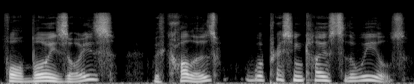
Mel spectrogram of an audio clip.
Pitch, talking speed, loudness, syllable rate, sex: 165 Hz, 145 wpm, -17 LUFS, 4.4 syllables/s, male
